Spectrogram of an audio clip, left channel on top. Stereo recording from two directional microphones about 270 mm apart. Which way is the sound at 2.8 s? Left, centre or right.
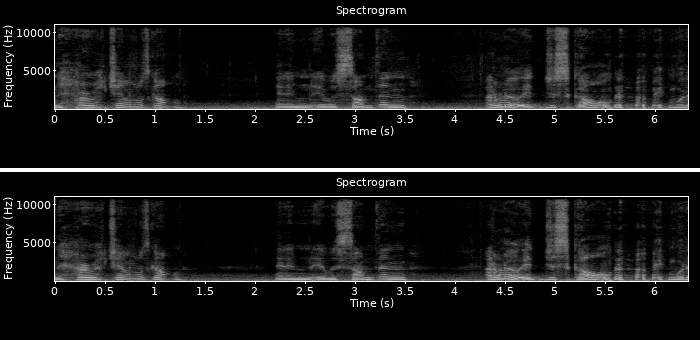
Right.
